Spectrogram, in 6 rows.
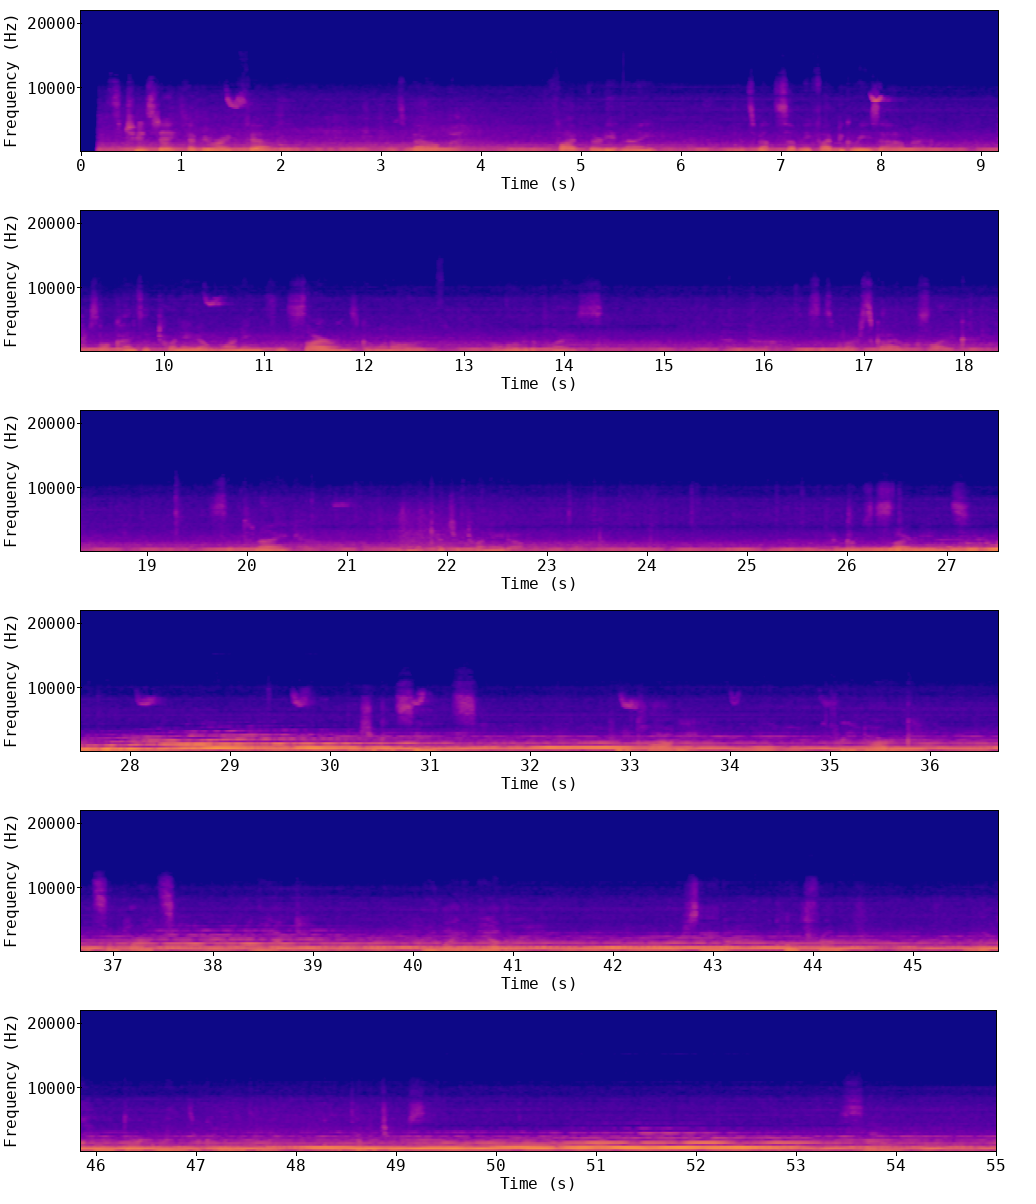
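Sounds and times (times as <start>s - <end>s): low steady siren tone: 0.2s - 55.0s
siren winding up: 22.2s - 55.0s.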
